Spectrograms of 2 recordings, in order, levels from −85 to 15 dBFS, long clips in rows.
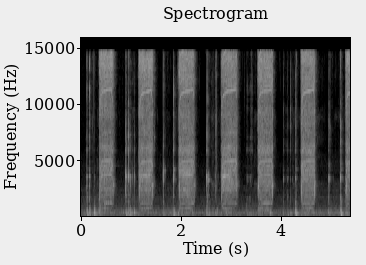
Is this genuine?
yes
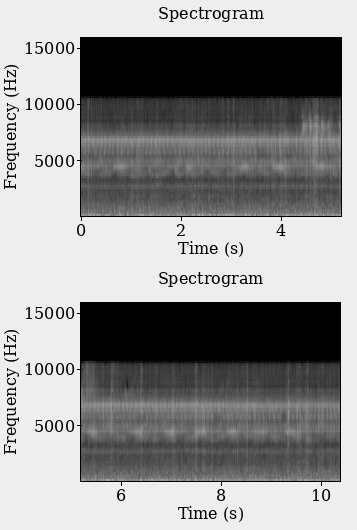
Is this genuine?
no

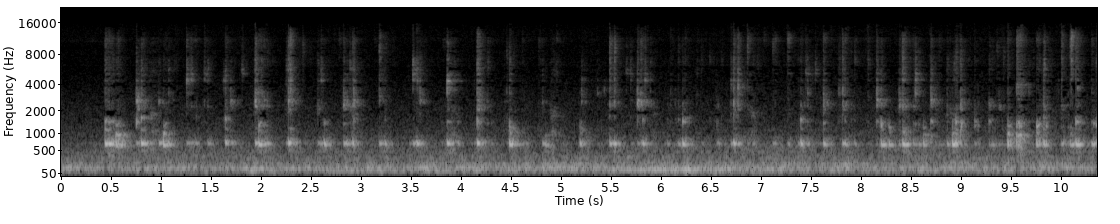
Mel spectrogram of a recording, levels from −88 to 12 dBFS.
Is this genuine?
yes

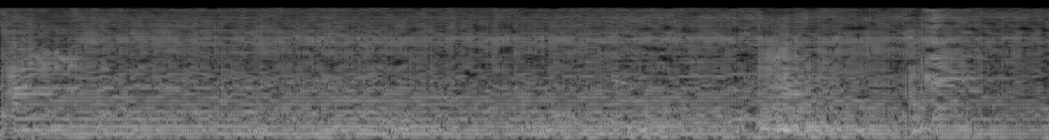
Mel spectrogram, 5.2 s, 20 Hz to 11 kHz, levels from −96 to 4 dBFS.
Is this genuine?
no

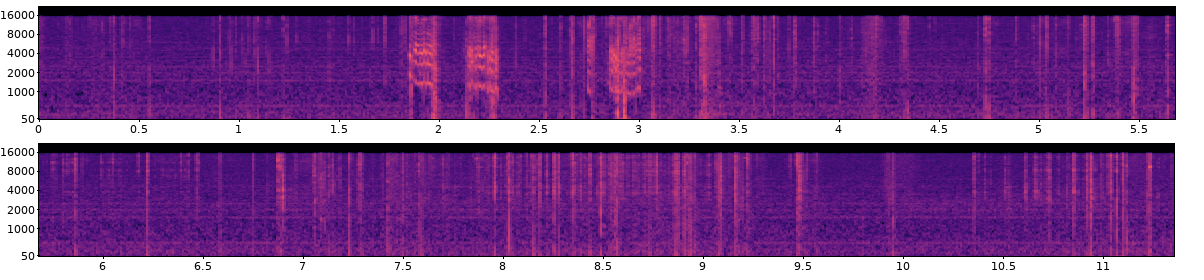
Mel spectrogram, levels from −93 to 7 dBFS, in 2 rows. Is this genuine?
yes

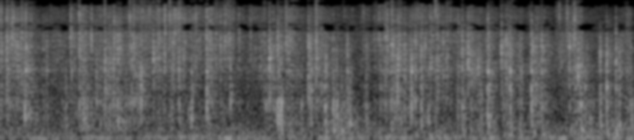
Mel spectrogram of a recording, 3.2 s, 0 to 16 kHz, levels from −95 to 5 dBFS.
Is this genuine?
no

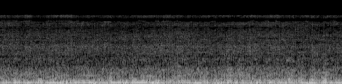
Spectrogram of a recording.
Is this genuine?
no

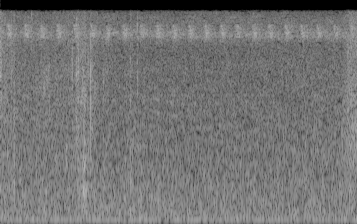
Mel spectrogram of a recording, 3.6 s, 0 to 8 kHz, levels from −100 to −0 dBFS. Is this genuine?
yes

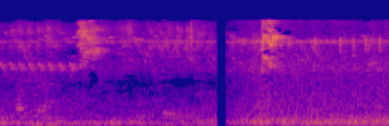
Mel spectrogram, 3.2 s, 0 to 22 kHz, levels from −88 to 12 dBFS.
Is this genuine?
yes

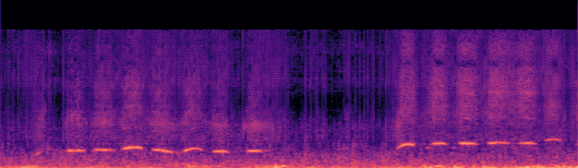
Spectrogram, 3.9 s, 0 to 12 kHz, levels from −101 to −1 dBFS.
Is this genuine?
no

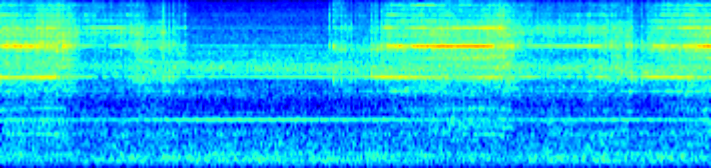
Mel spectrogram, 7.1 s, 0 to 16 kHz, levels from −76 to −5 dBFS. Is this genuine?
yes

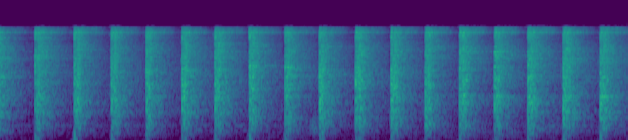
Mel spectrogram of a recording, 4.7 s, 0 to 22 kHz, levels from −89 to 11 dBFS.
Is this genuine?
no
